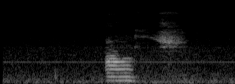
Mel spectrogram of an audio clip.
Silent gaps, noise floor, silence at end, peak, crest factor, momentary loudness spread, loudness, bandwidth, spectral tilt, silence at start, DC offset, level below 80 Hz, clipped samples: none; -52 dBFS; 0 s; -14 dBFS; 22 dB; 23 LU; -33 LUFS; 15.5 kHz; -5 dB/octave; 0.05 s; under 0.1%; -62 dBFS; under 0.1%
